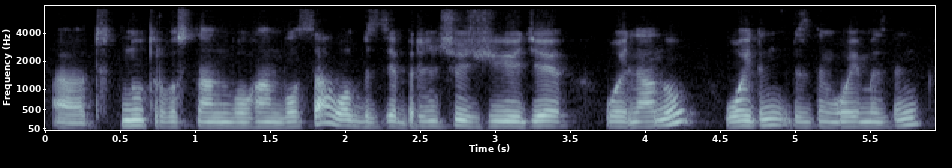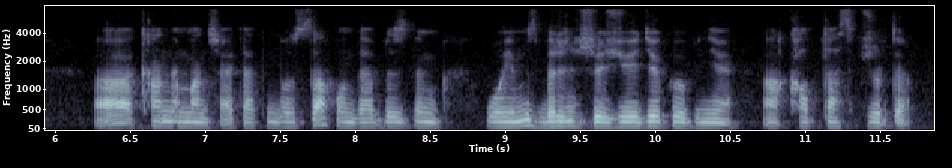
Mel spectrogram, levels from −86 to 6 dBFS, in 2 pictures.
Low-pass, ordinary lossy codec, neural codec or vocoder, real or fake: 7.2 kHz; none; vocoder, 44.1 kHz, 80 mel bands, Vocos; fake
